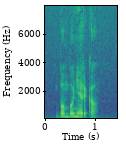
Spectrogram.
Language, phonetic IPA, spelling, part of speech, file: Polish, [ˌbɔ̃mbɔ̃ˈɲɛrka], bombonierka, noun, Pl-bombonierka.ogg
